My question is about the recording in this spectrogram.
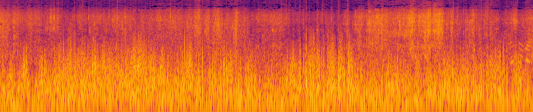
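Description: Wind buffeting the microphone: a steady, dense low rumble with no breaks.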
